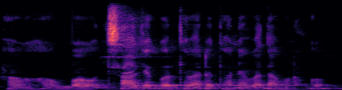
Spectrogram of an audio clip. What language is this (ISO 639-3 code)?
ori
